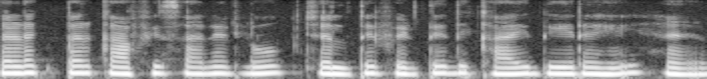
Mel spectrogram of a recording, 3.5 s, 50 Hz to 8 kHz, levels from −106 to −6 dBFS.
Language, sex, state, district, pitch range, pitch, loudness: Hindi, female, Delhi, New Delhi, 195-210 Hz, 200 Hz, -13 LUFS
